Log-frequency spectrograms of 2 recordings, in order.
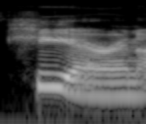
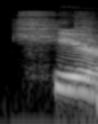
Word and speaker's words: Kieran: So for those who aren't aware of the casting, how is his name pronounced? Is it Kieran? – Kieran Culkin. – I don't think it's Kieran. I just think it's Kieran.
